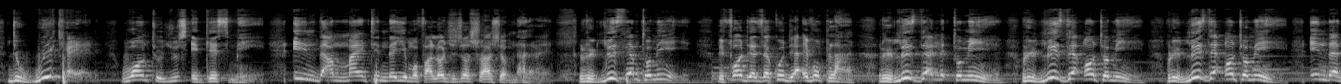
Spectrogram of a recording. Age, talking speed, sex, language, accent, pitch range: 50-69, 190 wpm, male, English, Nigerian, 155-245 Hz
